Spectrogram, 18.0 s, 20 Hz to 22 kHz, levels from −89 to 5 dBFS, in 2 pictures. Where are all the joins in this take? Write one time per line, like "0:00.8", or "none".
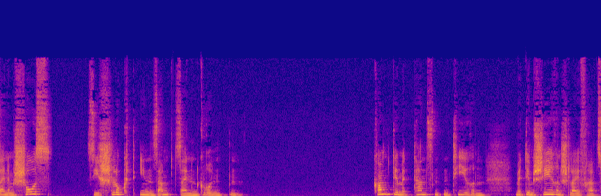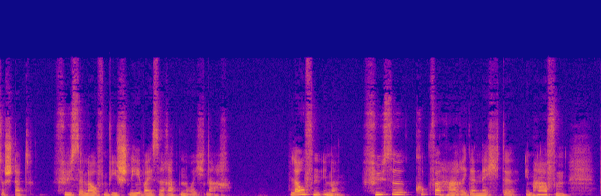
0:09.6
